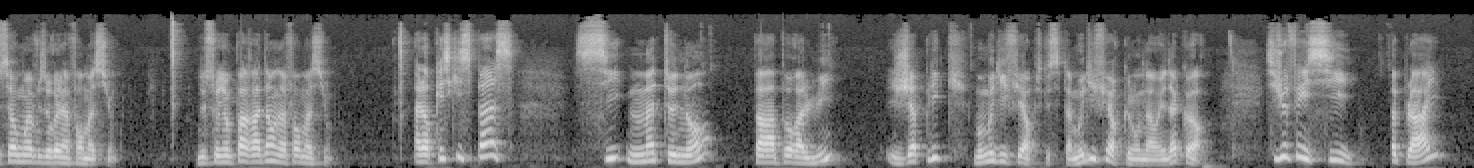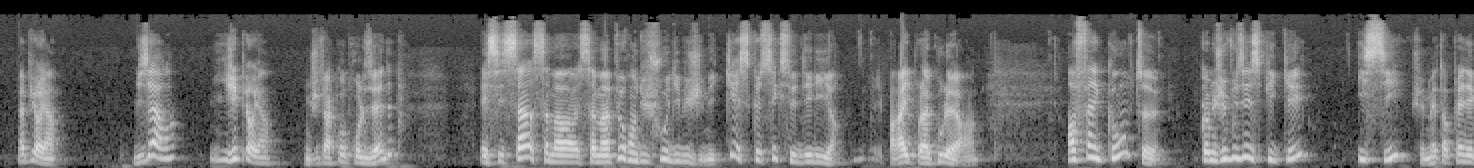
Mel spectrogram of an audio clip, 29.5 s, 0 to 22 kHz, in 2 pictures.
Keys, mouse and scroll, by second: 5.3 scroll up 3, 5.9-6.4 scroll down 2, 6.4-7.0 middle drag, 7.0 click, 8.3 click, 13.8-18.6 drag, 18.6 ctrl+z, 22.2-22.6 scroll down 2, 22.7 middle click, 23.5-24.3 scroll up 1.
